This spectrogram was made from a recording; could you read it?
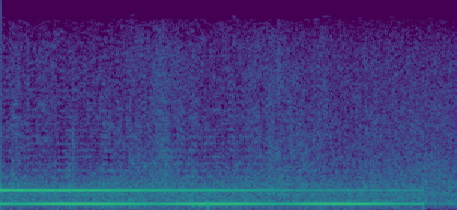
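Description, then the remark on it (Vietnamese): A meditation bell hums in a low, steady tone with a fainter higher overtone, gently pulsing as it sustains for several seconds before cutting off. No one speaks. “Cái tiếng chuông nó cũng giúp mình thư giãn nếu mình biết cách nghe.”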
